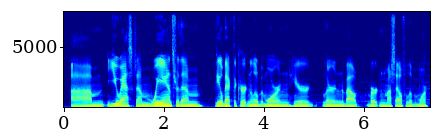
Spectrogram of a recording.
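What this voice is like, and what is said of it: Put-on hick twang. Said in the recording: “I just kind of had that hick twang.”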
